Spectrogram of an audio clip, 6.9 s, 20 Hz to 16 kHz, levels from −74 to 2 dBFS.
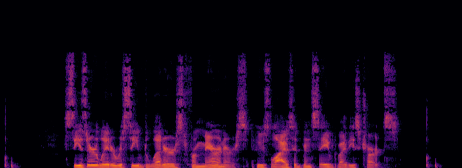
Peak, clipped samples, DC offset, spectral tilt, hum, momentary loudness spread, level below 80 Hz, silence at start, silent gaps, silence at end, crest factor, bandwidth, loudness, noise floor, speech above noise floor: -6 dBFS; under 0.1%; under 0.1%; -5 dB/octave; none; 16 LU; -54 dBFS; 0.1 s; none; 0.35 s; 20 dB; 11.5 kHz; -25 LUFS; -67 dBFS; 42 dB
